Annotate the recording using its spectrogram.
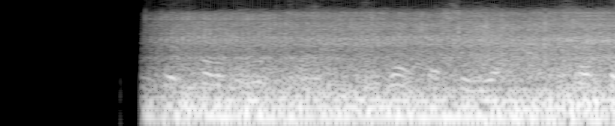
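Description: Silence for about the first second, then a steady low rumble of an idling car engine with people talking in the background.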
